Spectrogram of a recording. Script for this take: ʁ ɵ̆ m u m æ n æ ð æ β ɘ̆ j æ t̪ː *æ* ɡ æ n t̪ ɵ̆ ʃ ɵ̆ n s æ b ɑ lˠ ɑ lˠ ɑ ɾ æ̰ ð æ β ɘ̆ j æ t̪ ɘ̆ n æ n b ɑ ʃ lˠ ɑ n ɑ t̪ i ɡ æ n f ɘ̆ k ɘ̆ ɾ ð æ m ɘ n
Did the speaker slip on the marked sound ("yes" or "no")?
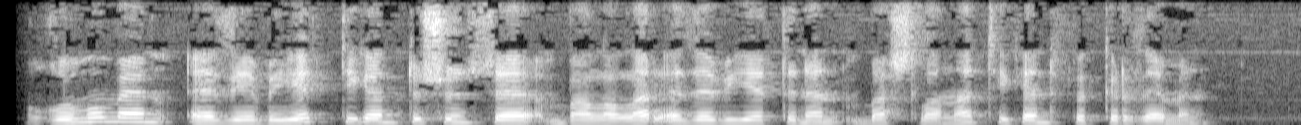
yes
